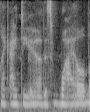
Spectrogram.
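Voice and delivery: unvoiced whisper. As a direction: breathe the words out secretly. Whispered aside in retold pitch.

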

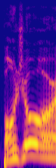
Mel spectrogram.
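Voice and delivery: high sing-song French bonjour; French greeting. Retold or imitated. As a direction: chirp it like a shopkeeper. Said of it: "they'll be like".

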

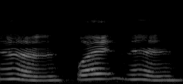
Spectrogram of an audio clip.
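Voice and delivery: soft mock whimper; upset doctor. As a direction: imitate a tearful, baffled doctor under the breath. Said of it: "get really upset and cry a little bit".

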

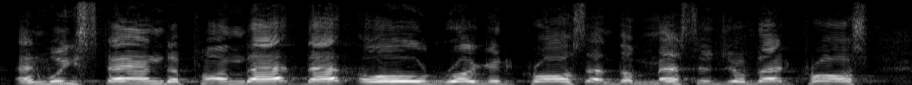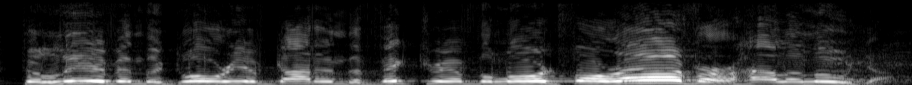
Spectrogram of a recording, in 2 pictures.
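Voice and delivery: loud, high, rising sermon cry; preaching at full force. Acted. Preacher to congregation, loud fervent preaching. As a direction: preach it out with fire.

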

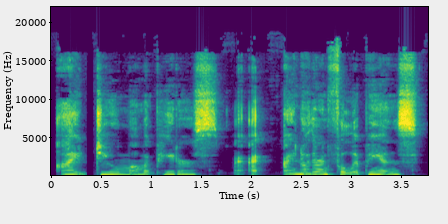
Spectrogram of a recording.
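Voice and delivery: lightly voiced girl, faltering; tearful girl. Girl near tears.

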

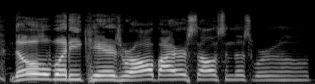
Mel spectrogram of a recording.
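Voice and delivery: slow, loud mock lament; negative Nelly. Preacher voicing negative emotions, drawn-out mock despair. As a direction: drag it out in self-pity. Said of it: "like a negative Nelly".

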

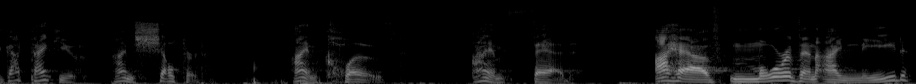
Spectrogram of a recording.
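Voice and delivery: whisper-close gratitude to God; quiet thankful prayer. Retold or imitated. Preacher showing his church how he prays when giving, soft and slow. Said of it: "I just stop and I just say".

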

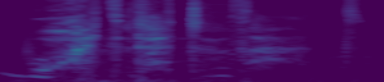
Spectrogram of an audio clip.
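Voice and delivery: whispered regret; regretful whisper. Pretend. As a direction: whisper the question to yourself. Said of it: "and think".

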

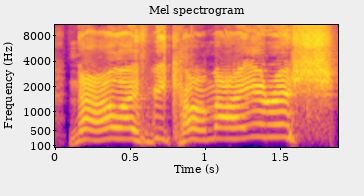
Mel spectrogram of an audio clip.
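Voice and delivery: high, drawn-out cry with an Irish tinge; hammed-up slightly Irish proclamation; twinge of Irish. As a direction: slide from heroic speech into slight Irish. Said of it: "There is a little twinge of Irish in there".

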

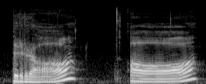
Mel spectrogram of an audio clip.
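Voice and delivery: bra, then a, with a long, dark 'aah'. Shown as a demonstration. Teacher letting learners hear the difference, long drawn-out A in bra. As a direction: hold the vowel of bra and a long and far back. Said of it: "Can you hear the difference?".

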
